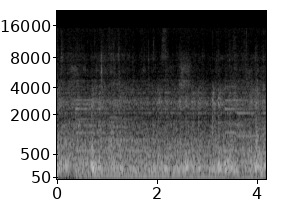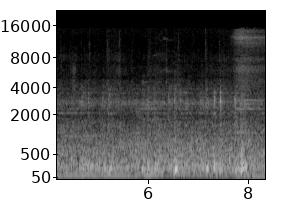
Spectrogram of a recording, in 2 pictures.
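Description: Passenger train of the Trans-Siberian Railway running along the track, heard from inside the carriage: a steady rumble of wheels on rails with a few short knocks.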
